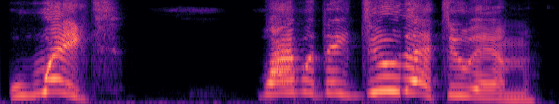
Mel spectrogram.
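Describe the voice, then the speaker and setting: Man putting on a high, panicky young defendant. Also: very animated, a little slow, noisy background, full character voice. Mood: desperate protest. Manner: stammering, pleading, anxious. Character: panicky young male defendant accused of murder. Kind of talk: hobby video game dub.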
